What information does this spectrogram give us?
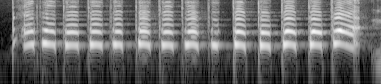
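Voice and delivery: high mocking babble, ignoring him; mock babbling. Preacher mocking her own ranting, high babble. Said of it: "I kept being like".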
